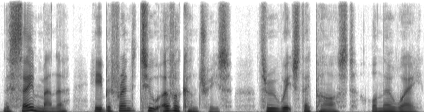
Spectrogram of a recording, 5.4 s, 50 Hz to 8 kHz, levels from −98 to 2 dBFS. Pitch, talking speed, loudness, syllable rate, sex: 115 Hz, 180 wpm, -20 LUFS, 4.8 syllables/s, male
